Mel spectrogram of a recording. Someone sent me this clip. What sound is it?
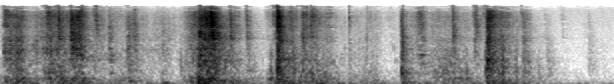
Rummaging through objects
